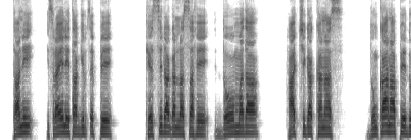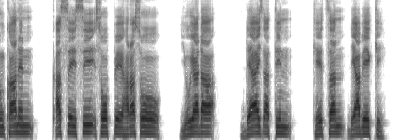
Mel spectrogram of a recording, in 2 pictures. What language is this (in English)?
Gamo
